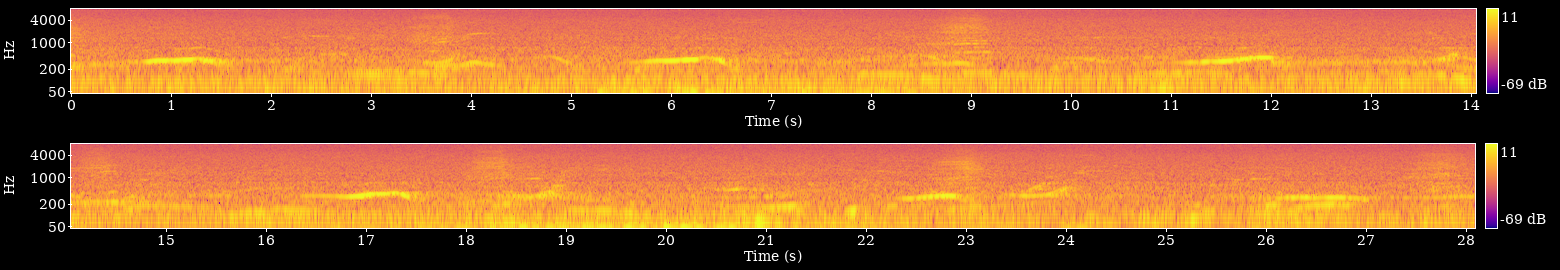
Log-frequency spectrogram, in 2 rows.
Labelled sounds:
4.0	4.2	humpback whale, 1.6 to 1.9 kHz
8.8	9.1	humpback whale, 0.86 to 2.7 kHz
14.3	14.6	humpback whale, 2.0 to 2.2 kHz
22.7	23.0	humpback whale, 2.5 to 2.8 kHz
24.1	24.4	humpback whale, 1.5 to 1.6 kHz

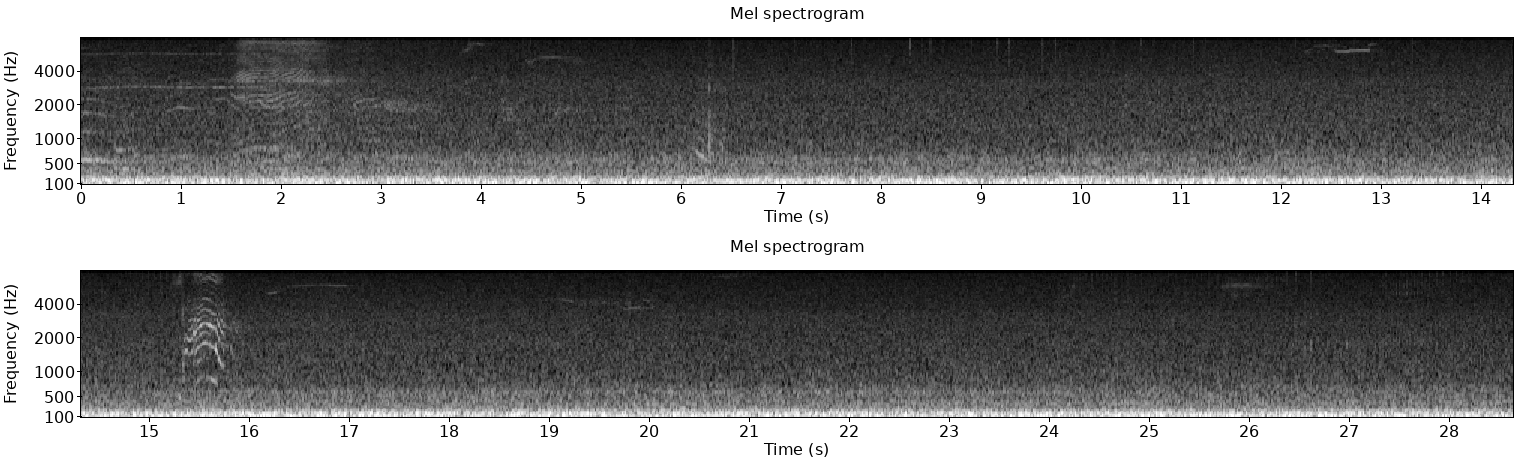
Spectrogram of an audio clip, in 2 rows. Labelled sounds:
12.2	13.0	killer whale, 5.9 to 7.0 kHz
15.1	15.9	killer whale, 0.86 to 7.9 kHz

